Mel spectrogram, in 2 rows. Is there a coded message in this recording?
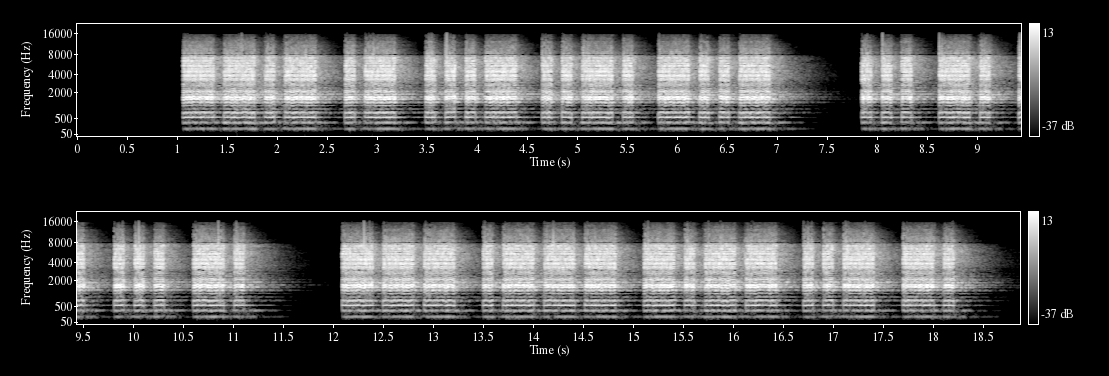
Yes: Morse code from 1.0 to 18.3 s, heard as a buzzer, hand-sent with a paddle, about 12 wpm, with room echo. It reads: QAVFX SNESN OJYUN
